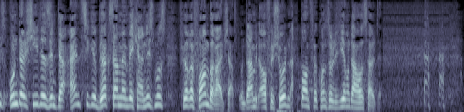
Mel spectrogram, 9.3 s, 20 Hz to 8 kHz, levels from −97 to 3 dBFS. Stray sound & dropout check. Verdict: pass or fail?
fail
